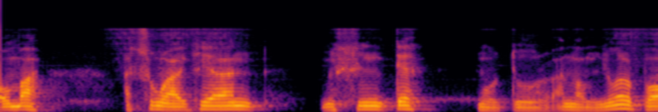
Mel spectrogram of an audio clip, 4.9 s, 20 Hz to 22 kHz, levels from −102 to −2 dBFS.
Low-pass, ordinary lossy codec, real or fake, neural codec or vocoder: none; none; fake; codec, 16 kHz, 8 kbps, FunCodec, trained on LibriTTS, 25 frames a second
